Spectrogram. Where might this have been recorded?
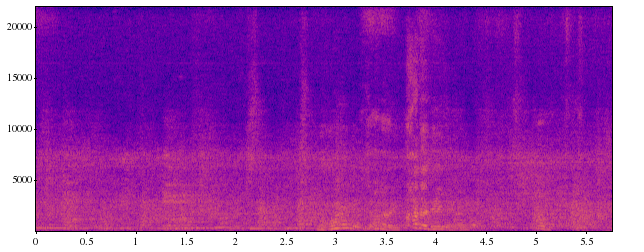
in a subway station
